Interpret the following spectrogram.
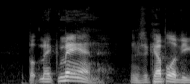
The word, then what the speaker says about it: McMahon: So yes, McMahon. It hurts my brain. For some reason, this word's a speed bump on my brain. I want to say McMahon. I almost said it right on accident.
